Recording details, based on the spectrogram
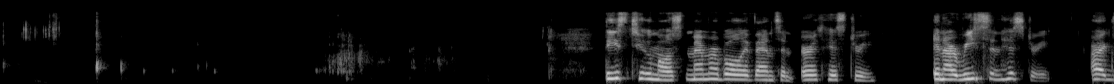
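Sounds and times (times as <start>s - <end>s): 
person sipping a drink: 0.0s - 2.2s, 3.2s - 4.8s
wet mouth clicks and smacks: 0.0s - 2.2s, 3.2s - 4.6s
soft gulping swallow: 3.2s - 4.6s
speech: 6.0s - 11.1s.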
